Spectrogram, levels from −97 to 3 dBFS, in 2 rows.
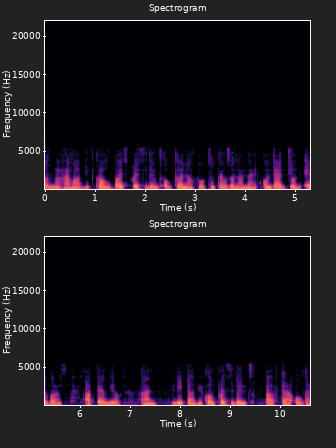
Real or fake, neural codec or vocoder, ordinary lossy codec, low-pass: fake; codec, 16 kHz in and 24 kHz out, 0.6 kbps, FireRedTTS-2 codec; none; 5.4 kHz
